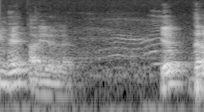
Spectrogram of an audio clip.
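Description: A man preaching in Armenian into a handheld microphone in a small room, with a short pause in the middle.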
